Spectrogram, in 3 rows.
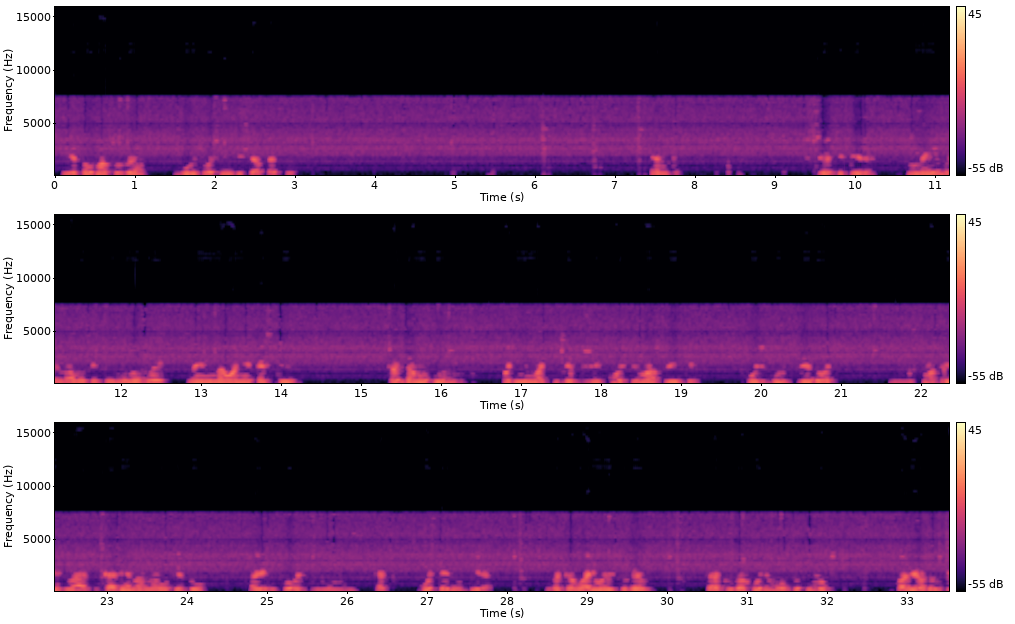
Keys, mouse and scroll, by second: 1.8 click, 9.0 middle click, 13.0 click, 13.8-15.3 middle drag, 17.5 g, 21.1 click, 23.1 ctrl+z, 25.1 middle click, 27.6 shift+middle click, 28.7 middle click, 29.6 shift+middle click, 30.7-31.3 drag, 32.0 middle click, 32.8-33.3 shift+middle drag.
